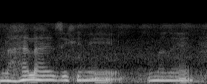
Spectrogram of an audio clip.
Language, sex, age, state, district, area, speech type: Assamese, female, 30-45, Assam, Darrang, rural, spontaneous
